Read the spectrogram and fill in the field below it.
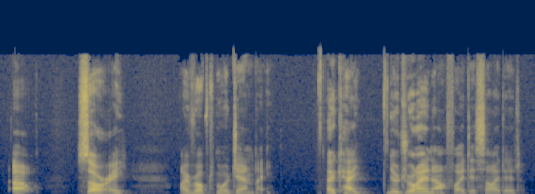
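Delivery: reading her novel aloud to listeners; gentle storytelling read; story narration. Acted. Author reading her book to the audience, storytelling.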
